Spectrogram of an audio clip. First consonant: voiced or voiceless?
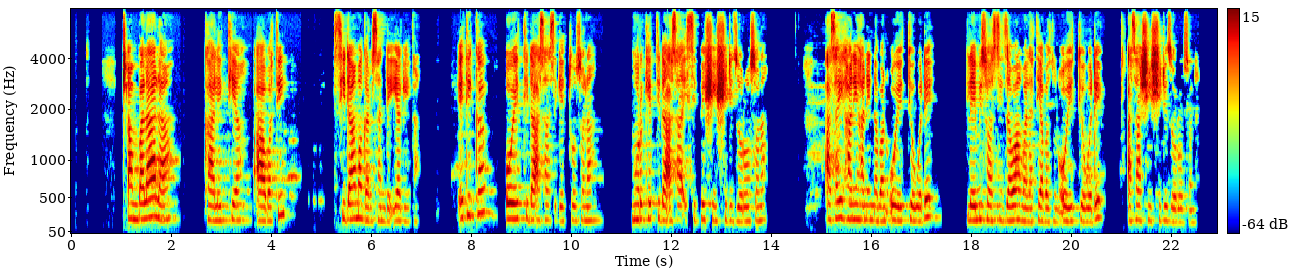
voiceless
